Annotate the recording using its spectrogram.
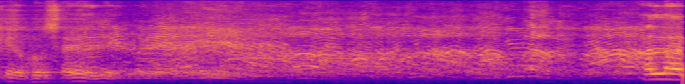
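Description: A crowd of men chants loudly together.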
